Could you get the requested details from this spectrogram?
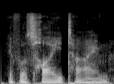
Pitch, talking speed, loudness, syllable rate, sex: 90 Hz, 210 wpm, -18 LUFS, 4.0 syllables/s, male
